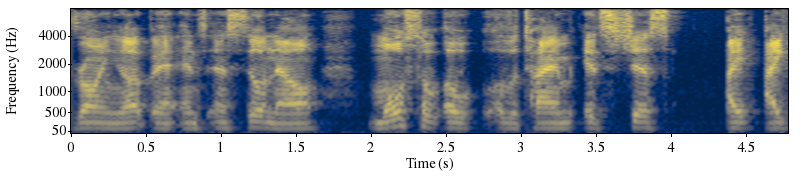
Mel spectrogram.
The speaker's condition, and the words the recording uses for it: Stuttering. The way I experience my stutter, more so now as an adult, it sounds more like this, like I'm repeating words or get stuck on a word.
